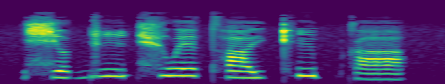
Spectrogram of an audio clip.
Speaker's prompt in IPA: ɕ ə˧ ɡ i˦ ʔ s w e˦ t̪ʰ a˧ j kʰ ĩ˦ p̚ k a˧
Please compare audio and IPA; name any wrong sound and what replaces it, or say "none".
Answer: s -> ɕ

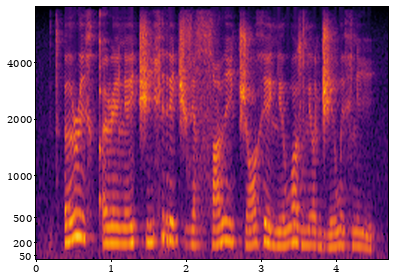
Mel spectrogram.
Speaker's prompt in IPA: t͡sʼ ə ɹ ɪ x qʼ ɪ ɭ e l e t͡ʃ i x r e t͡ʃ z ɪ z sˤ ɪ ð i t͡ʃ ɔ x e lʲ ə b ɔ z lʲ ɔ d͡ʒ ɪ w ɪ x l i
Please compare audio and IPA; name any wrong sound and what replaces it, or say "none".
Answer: b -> w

